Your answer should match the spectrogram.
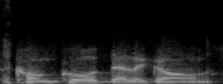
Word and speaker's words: Concours d'Elegance: Sydney Harbour Concours d'Elegance, that's how you say it.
